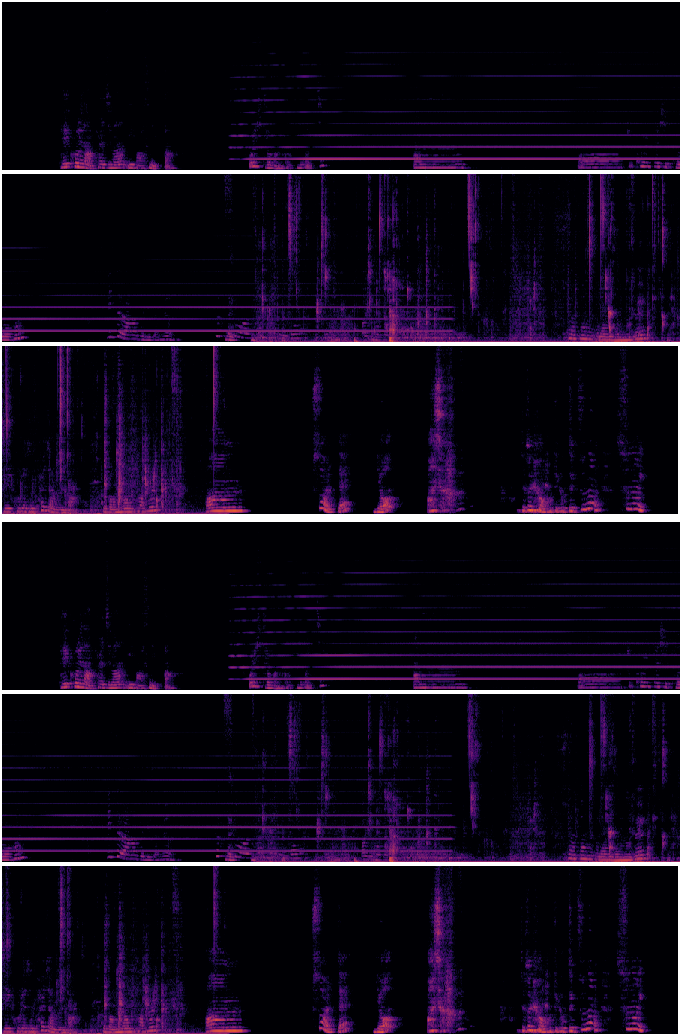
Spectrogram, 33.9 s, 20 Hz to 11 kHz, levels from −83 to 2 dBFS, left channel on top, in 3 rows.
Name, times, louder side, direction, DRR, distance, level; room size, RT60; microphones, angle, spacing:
voice 1, 1.0-2.9 4.1-5.4 6.8-7.7 9.6-11.7 15.0-15.2 20.7-22.1 22.6-23.9 24.3-25.2 26.0-26.7 27.8-28.5 28.8-29.2 29.7-30.2 30.9-33.3, equal, 30° right, 0.6 m, -43 dB
sound 1, 3.8-18.8, equal, 80° right, 0.6 m, -52 dB
voice 2, 13.0-14.2 14.8-16.3 17.3-18.2 24.5-24.6 29.9-30.3 31.9-32.0, right 2 dB, 60° right, 0.9 m, -54 dB
sound 2, 15.4-26.4, left 1 dB, 35° left, 0.5 m, -45 dB
3.8 x 2.1 x 2.3 m
head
